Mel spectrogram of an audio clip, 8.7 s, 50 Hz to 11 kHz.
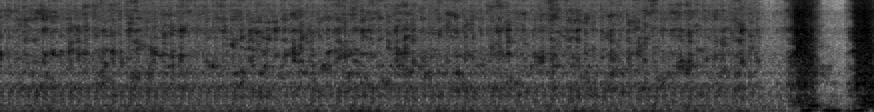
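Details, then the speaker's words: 1968 Ford F100 with a 460 big block, just after an oil change and fire-up: low, even V8 burble settling into a steady idle with no ticking or knocking; running decently. "We got it fired up. Sounds like it's running decent."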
